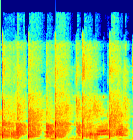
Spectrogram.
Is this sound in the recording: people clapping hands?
yes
